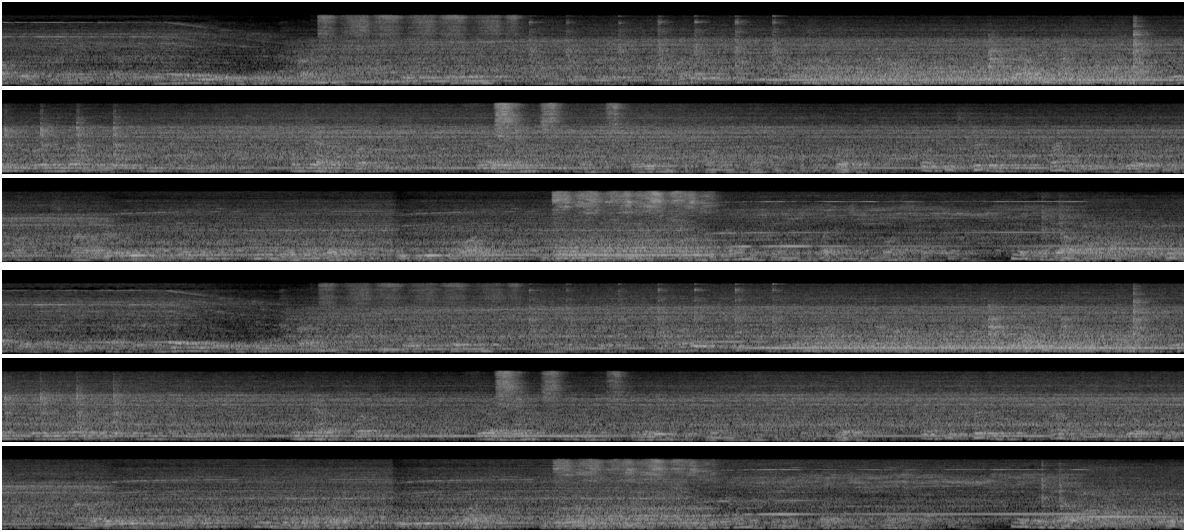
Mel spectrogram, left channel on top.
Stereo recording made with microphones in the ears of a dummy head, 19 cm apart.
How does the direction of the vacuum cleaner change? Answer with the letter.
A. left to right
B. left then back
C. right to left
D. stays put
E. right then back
B.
